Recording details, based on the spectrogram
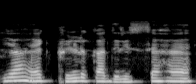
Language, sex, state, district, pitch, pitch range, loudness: Hindi, male, Jharkhand, Garhwa, 145 Hz, 140-150 Hz, -16 LUFS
